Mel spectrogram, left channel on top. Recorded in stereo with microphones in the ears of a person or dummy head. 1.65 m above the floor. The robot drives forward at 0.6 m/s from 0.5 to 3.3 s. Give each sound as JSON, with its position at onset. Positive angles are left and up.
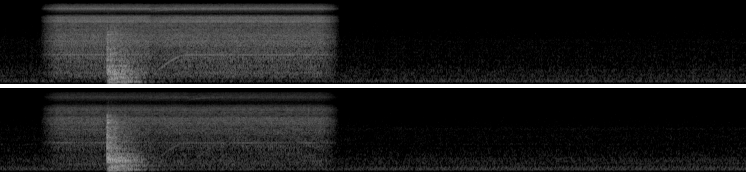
{"t": 1.1, "sound": "a door slam", "side_deg": -30, "distance_m": 7.5}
